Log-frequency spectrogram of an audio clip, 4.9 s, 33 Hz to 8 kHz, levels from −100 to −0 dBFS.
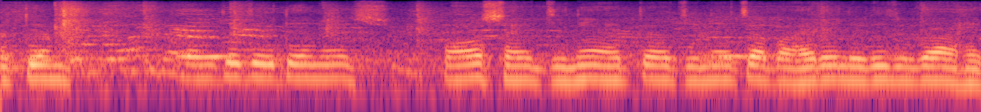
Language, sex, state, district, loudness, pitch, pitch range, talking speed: Marathi, male, Maharashtra, Mumbai Suburban, -19 LUFS, 160 Hz, 155-170 Hz, 110 wpm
